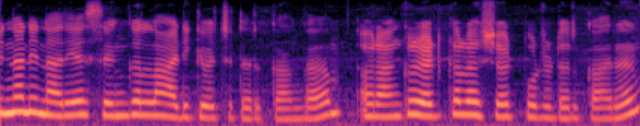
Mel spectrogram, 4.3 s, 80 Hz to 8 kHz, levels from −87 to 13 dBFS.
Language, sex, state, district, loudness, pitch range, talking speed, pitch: Tamil, female, Tamil Nadu, Chennai, -15 LUFS, 220-275 Hz, 185 wpm, 250 Hz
